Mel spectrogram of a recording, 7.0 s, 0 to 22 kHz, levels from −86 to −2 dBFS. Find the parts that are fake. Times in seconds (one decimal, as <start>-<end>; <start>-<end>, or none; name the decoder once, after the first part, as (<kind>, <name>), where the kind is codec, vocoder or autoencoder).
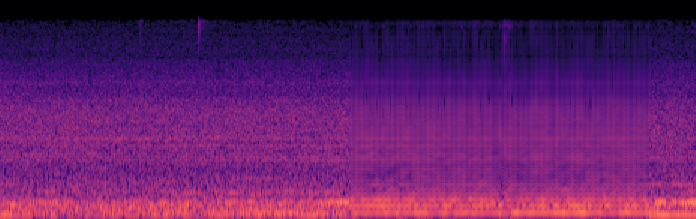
3.5-6.5 (vocoder, BigVGAN v2)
